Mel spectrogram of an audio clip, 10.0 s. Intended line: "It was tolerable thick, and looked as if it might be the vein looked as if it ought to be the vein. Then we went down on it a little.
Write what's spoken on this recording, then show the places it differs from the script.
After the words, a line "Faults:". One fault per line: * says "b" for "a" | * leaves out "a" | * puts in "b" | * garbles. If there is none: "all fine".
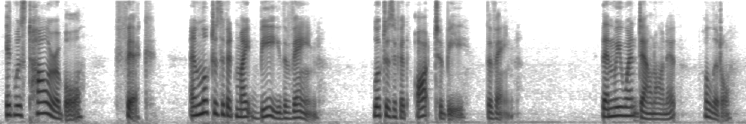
"It was tolerable thick, and looked as if it might be the vein looked as if it ought to be the vein. Then we went down on it a little.
Faults:
all fine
